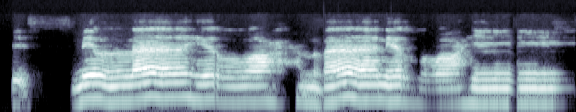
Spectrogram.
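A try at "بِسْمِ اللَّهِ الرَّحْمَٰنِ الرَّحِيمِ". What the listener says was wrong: Basmalahnya tinggal roknya ya yang kurang menebal ya, masih. Itu masih sama cucu ya, masih monyong ya bibirnya.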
